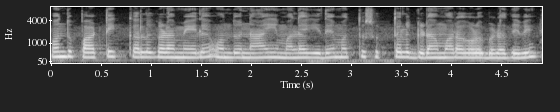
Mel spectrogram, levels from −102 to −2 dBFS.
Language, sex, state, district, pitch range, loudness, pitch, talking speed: Kannada, female, Karnataka, Koppal, 205-220 Hz, -16 LUFS, 210 Hz, 145 wpm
